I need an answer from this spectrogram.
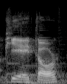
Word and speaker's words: Peter: Um, uh, uh, Ptor. Um, uh, Ptor. Yeah. Yeah. Uh, but it's spelled Peter. It's P E T E R. It just everyone pronounces it Ptor.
